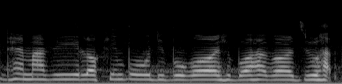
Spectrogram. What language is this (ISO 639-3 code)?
asm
